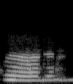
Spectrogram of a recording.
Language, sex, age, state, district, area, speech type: Sindhi, female, 45-60, Delhi, South Delhi, urban, conversation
